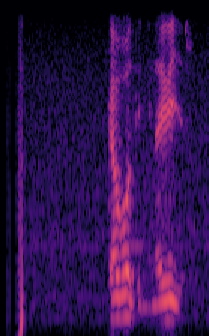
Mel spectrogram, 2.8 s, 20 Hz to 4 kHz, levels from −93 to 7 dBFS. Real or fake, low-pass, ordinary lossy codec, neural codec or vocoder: real; 3.6 kHz; none; none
